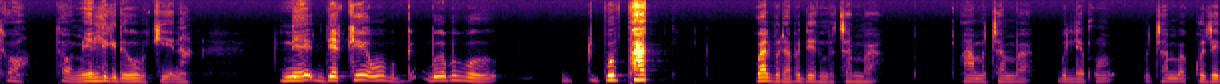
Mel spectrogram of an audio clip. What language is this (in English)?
Samba Leko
